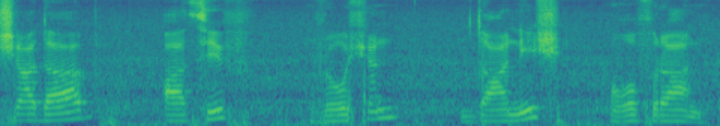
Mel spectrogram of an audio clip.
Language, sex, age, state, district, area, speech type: Urdu, male, 30-45, Delhi, East Delhi, urban, spontaneous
